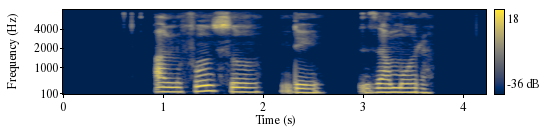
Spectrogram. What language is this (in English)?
Igbo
